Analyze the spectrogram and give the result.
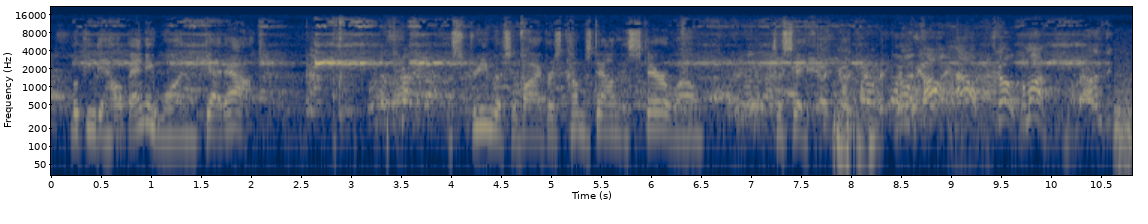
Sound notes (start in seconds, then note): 2.5 alarms screeching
